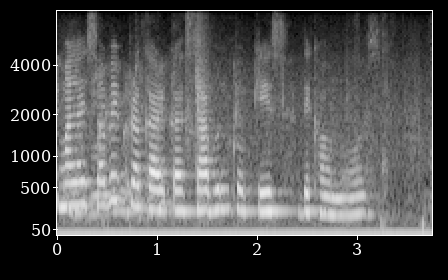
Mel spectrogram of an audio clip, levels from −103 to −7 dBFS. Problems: none marked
